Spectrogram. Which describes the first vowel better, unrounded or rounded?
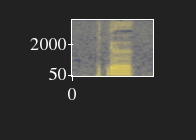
unrounded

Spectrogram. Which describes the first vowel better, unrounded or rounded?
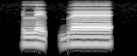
unrounded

